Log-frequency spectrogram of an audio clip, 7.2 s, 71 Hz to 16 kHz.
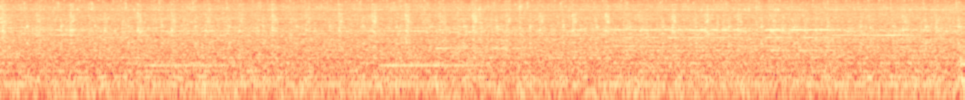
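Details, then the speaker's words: Husqvarna Viking 2000 sewing machine in slow gear (gear reduction), sewing full grain leather: quiet, even whir with light, regular needle ticks at a slow, steady pace, no knocks or grinding. Runs smoothly. "and again we've engaged our slow gear so you're gonna hear that the machine sounds different when it's running it's gonna sound different because that that speed of the machine is being back by the gear reduction"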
